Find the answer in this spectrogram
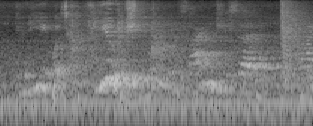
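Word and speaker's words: Unhei: Unae, the girl said, scrunching up her face. Ew, Unae, she chanted. Oh no, Yunhae corrected. It's spelled U. H-E-I. It's pronounced Yunhae.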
